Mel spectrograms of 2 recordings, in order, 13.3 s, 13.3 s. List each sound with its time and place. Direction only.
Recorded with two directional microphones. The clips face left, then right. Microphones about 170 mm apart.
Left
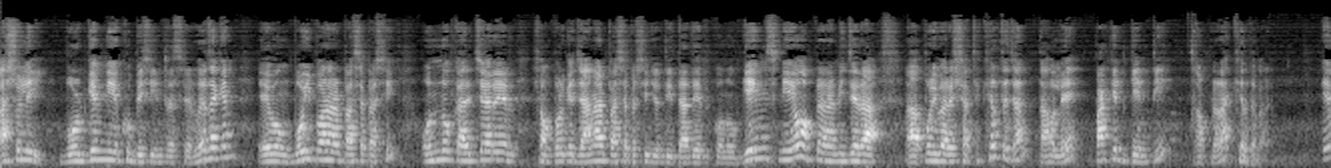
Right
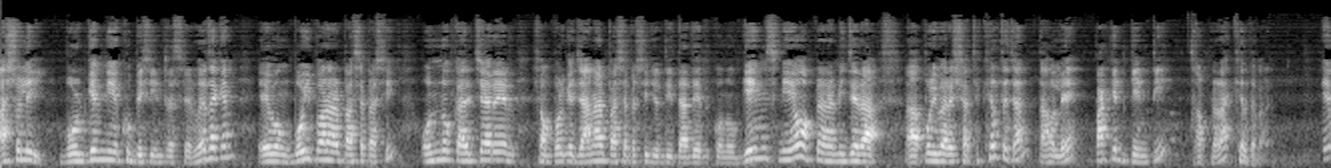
0.0 s speech: 40° right (ahead or behind)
